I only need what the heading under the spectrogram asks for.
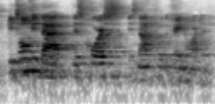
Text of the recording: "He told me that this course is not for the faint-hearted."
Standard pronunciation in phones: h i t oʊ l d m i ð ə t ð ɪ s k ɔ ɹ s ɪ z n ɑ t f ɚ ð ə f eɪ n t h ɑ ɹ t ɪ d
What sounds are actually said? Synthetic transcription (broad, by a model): h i t oʊ l d m i ð ə t ð ɪ s k ɔ ɹ s ɪ z n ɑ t f ɚ ð ə f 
